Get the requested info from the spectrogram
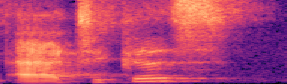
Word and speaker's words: Atticus: The right pronunciation is Atticus.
